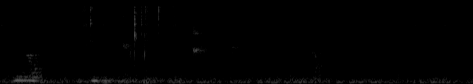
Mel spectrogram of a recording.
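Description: Near silence: faint outdoor background with a few soft clicks and rustles about a second in.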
